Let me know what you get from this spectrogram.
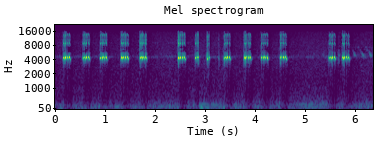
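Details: High, piercing chirps of a cricket, used as a rat repellent for the house, arrive in bursts of evenly spaced pulses separated by a couple of silent gaps, with a soft low hum underneath.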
